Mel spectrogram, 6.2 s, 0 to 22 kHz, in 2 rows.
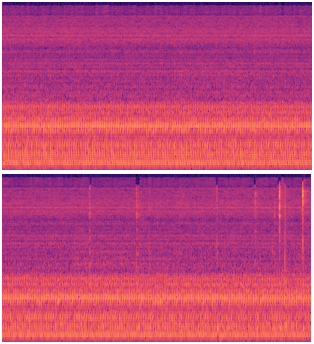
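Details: ASUS X543UA laptop 500GB hard drive: loud steady whine with several fixed tones, jet-engine-like, plus rattling reported; abnormal drive whine.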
